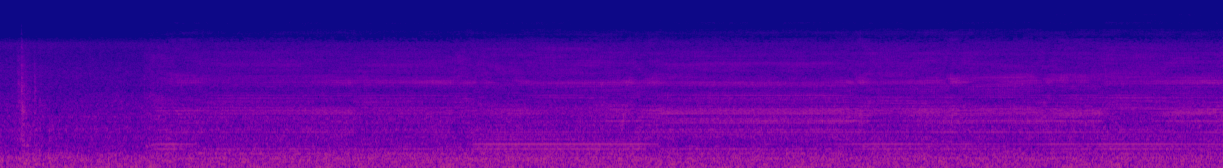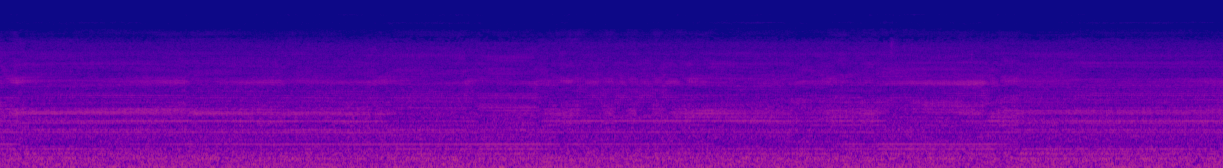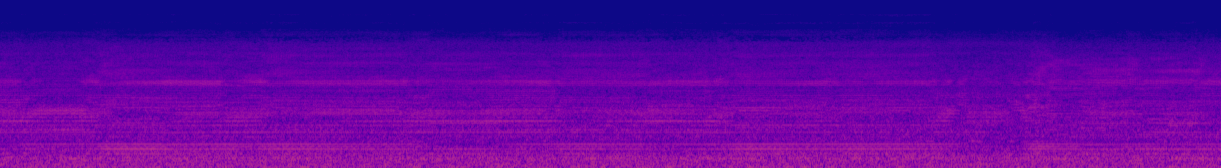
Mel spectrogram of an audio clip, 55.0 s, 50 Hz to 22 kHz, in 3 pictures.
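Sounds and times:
electric clipper running: 0:00.0 - 0:55.0.

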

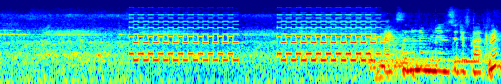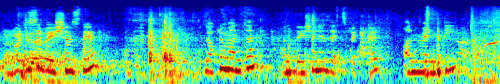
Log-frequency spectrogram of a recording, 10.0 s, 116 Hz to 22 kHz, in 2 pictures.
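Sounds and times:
steady background noise: 0:00.0 - 0:10.0
telephone ringing: 0:01.3 - 0:04.0.

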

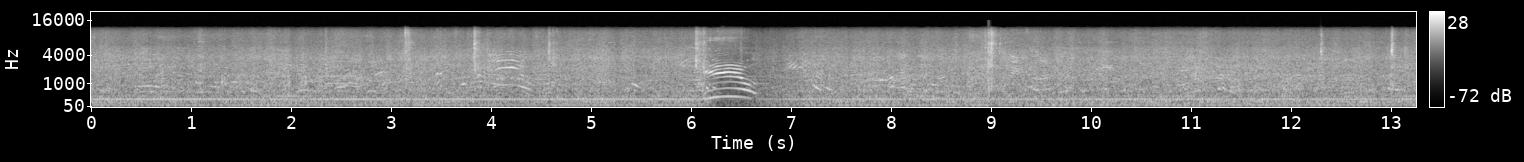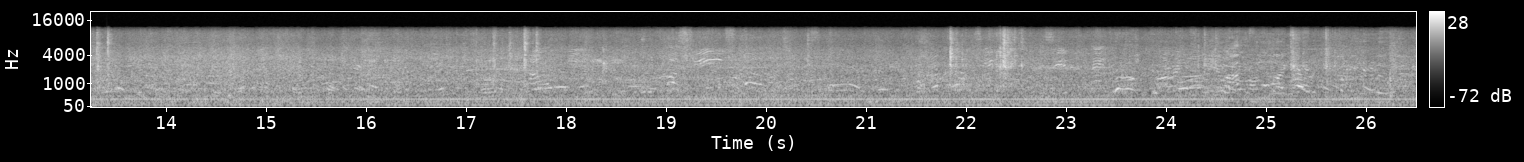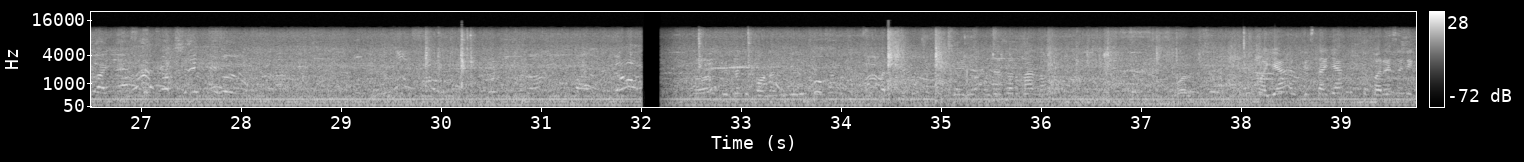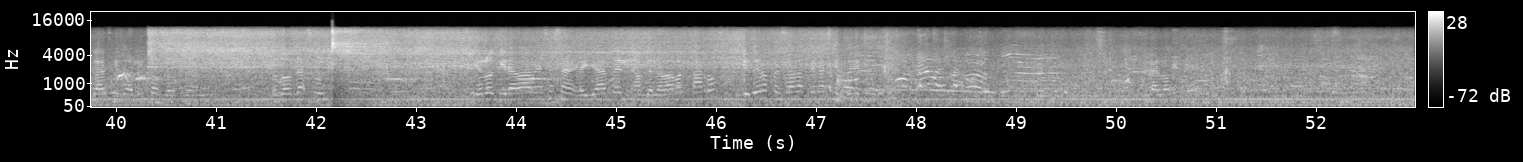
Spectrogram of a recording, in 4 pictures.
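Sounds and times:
low machine hum: 0:00.0 - 0:52.9
many people talking: 0:00.0 - 0:52.9.

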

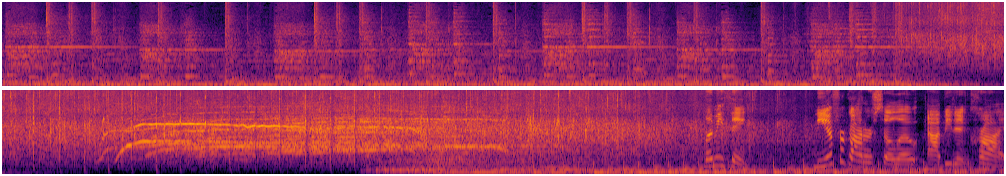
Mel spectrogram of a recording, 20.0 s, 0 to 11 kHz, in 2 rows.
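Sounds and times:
low background music: 0:00.0 - 0:10.0, 0:14.0 - 0:20.0
audience applauding: 0:09.0 - 0:17.9
cheers and whoops: 0:10.9 - 0:15.6
dance music: 0:13.7 - 0:20.0.

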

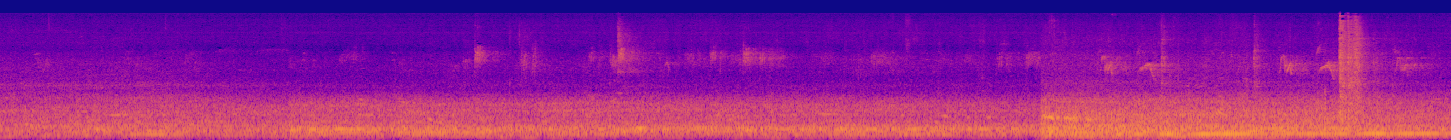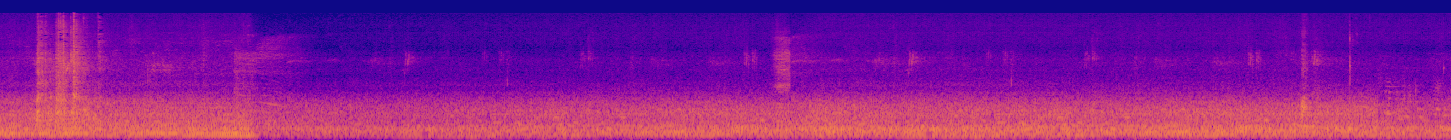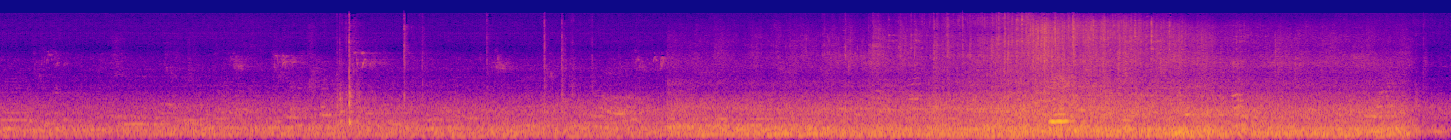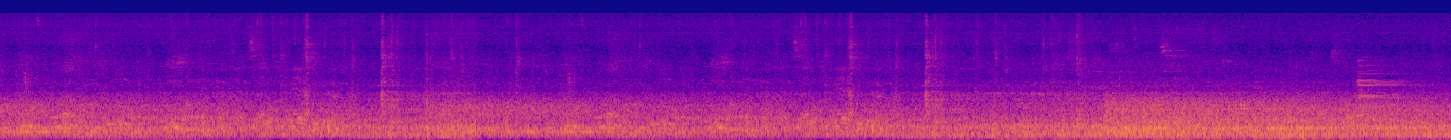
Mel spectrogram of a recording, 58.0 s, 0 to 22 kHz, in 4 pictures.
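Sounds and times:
low background murmur: 0:00.0 - 0:58.0
faint voices: 0:23.9 - 0:58.0.

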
